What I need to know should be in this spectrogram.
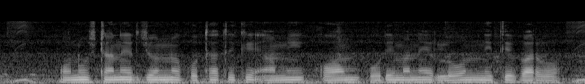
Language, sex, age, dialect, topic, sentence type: Bengali, male, 46-50, Jharkhandi, banking, statement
